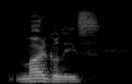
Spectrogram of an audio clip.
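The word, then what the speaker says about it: Margolyes: Miriam, M-A-R-G-O-Y-L-E-S, is apparently pronounced... – Margulies.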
